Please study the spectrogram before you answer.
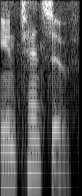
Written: intensive

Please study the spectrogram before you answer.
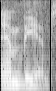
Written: ambient

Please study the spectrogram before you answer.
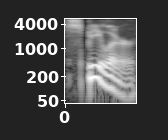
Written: spieler

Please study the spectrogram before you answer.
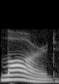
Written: lard

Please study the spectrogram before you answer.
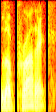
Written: leprotic

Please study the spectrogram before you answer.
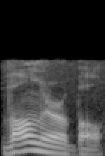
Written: vulnerable

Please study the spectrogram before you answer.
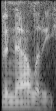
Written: venality

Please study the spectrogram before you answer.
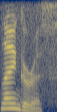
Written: languorous

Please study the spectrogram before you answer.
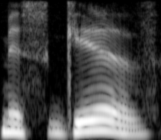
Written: misgive

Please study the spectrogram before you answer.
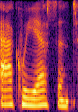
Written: acquiescent

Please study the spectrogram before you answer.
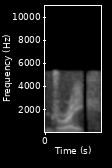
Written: drake

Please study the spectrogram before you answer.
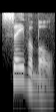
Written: saveable

